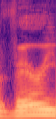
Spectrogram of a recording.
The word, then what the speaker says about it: very: Last one is the V versus B. So we have very and we have berry. Now, this isn't a problem for all Spanish speakers, but some may have this problem.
